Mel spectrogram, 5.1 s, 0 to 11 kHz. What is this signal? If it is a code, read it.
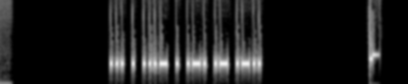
Morse code, heard as a keyed tone, about 36 wpm, 700 Hz. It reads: SEVERAL
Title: Seven Letter Words - 35wpm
